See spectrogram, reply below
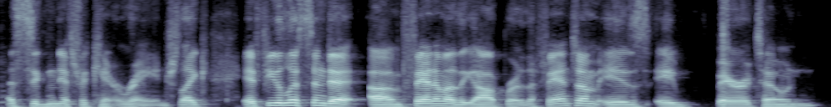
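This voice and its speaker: A man's voice: mid-range voice, moderate pace, very noisy. A man explaining things informally in a group chat, repeating phrases as he works out his point.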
